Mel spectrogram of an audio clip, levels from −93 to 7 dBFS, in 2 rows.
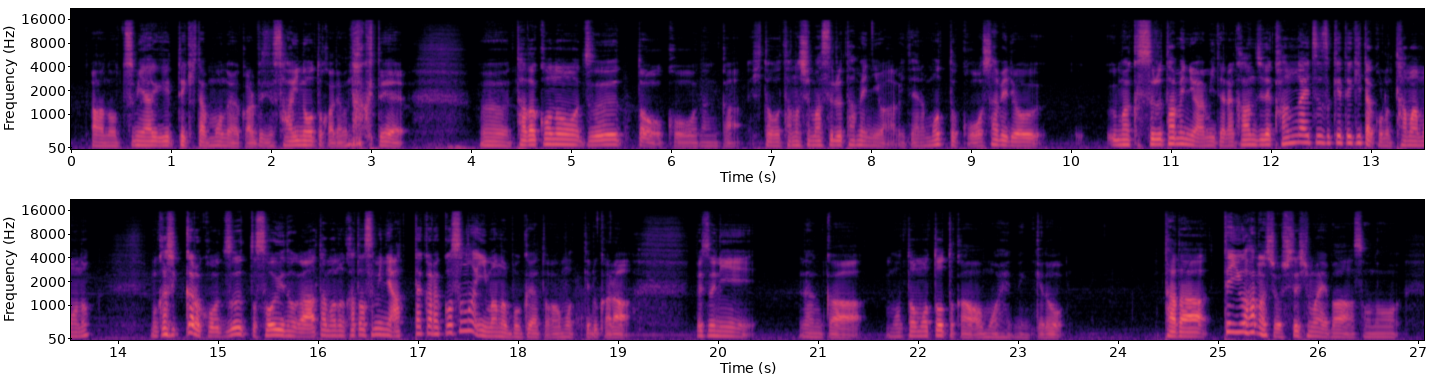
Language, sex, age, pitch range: Japanese, male, 20-39, 95-140 Hz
